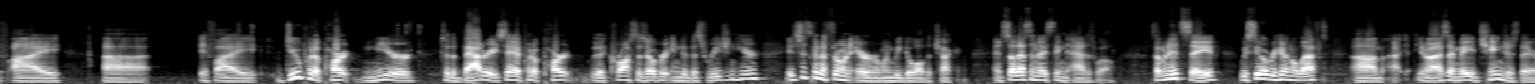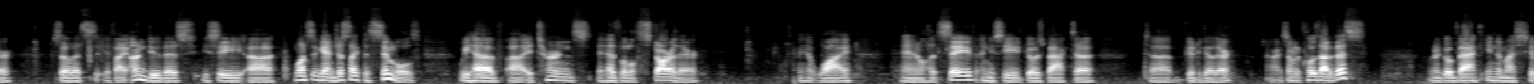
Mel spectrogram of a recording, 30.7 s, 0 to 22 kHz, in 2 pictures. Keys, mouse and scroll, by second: 3.9 double click, 10.4 double click, 10.9 ctrl+s, 14.5 ctrl+s, 15.2-15.7 scroll up 1, 15.8 scroll up 1, 16.1 ctrl+z, 16.7 middle click, 23.3 middle click, 23.8 ctrl+y, 24.4 ctrl+y, 25.0 ctrl+s, 27.1 middle click, 29.9 middle click, 30.0 double click, 30.5 scroll up 1.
